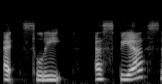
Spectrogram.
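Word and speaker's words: XLEAP-SBS: On the technology, a big leap in Illumina's technology has been the XLEAP SBS. Is that right? Is that how you pronounce it properly? – Yeah, perfect.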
